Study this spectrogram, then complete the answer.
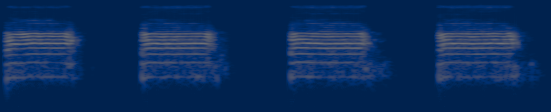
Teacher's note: নিচের ঠোঁটের পেট, সামনে উপরের দুই দাঁতের আগার সাথে লাগিয়ে হালকা বাতাস বের করে উচ্চারণ করতে হবে। এই যে নিচের ঠোঁটের পেট, সামনের উপরের দুই দাঁতের আগা, আগার সঙ্গে লাগিয়ে, নিচের ঠোঁটের পেট সামনের উপরের এই যে দুই দাঁত, দুই দাঁতের আগা নিচের ঠোঁটের পেটের সাথে লাগাবেন, লাগিয়ে হালকা বাতাস বের করে উচ্চারণ করবেন।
